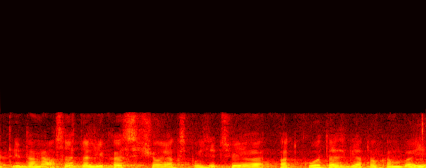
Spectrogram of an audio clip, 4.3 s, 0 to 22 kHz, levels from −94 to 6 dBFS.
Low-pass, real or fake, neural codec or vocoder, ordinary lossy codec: 7.2 kHz; real; none; MP3, 48 kbps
